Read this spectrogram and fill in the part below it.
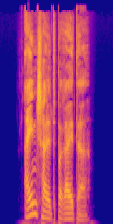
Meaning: inflection of einschaltbereit: 1. strong/mixed nominative masculine singular 2. strong genitive/dative feminine singular 3. strong genitive plural
- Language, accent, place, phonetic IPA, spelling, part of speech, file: German, Germany, Berlin, [ˈaɪ̯nʃaltbəʁaɪ̯tɐ], einschaltbereiter, adjective, De-einschaltbereiter.ogg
